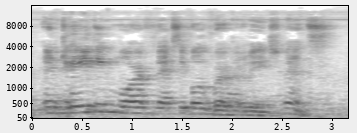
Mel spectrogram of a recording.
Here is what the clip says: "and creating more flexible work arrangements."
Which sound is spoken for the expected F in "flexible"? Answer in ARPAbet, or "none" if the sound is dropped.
F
